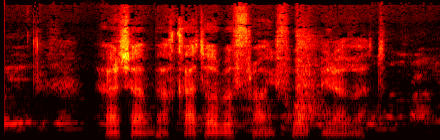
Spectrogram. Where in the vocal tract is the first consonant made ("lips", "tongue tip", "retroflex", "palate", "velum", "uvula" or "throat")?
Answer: throat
